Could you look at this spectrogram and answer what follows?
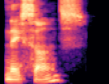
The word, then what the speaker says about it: NaissanceE: I would like to offer the listeners an XP to check out a game on Steam called Naissance. Pronounced like Renaissance, but like Naissance. And also another E at the end.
